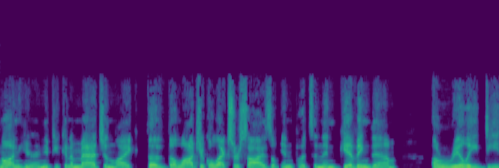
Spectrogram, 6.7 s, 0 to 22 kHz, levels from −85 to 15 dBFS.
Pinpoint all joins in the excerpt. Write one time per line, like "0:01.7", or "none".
0:01.9
0:03.7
